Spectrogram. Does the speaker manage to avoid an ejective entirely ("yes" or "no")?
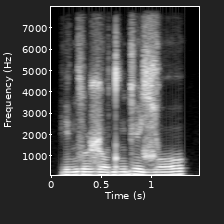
yes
